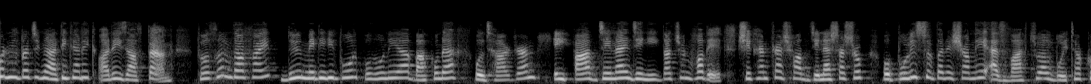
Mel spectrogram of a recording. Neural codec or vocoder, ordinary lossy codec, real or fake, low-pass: codec, 16 kHz, 0.5 kbps, X-Codec, HuBERT features, trained on balanced general audio; none; fake; none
